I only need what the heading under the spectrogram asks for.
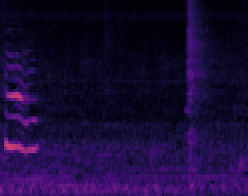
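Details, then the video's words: A cute pet cat, looking toward a speaking sound, gives one short meow that falls slightly in pitch. A brief burst of noise comes later against a quiet room background. "Cute cat looking at the speaking sound"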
